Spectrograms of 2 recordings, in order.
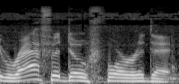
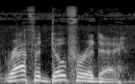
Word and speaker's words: Rhaphidophoridae: That'd be Rhaphidophoridae. Rhaphidophoridae. Perfect. Easy. No further pronunciations needed.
